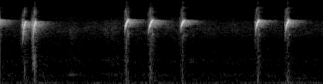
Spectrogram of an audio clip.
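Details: Thin, piercing siri-siri notes meant for teaching cucak ijo, murai batu and kacer: a quick pair, a pause, then three evenly spaced chips and a closing double.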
